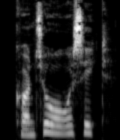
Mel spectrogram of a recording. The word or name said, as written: kontooversigt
